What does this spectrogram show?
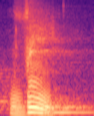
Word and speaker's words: wie: question with this WFLA or W family word V how do you pronounce it V I have written three questions in English as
